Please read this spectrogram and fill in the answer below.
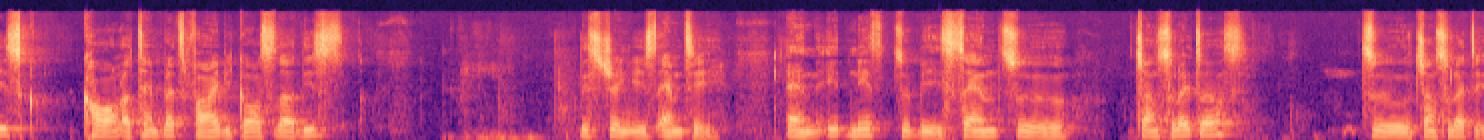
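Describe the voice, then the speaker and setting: A man with a Vietnamese accent has a fairly high, dark and mellow voice with fairly even intonation and very even loudness, broken by long, frequent pauses. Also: fairly slow pace. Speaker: software developer. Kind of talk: lightning talk. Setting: meetup with audience. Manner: halting, many fillers.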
